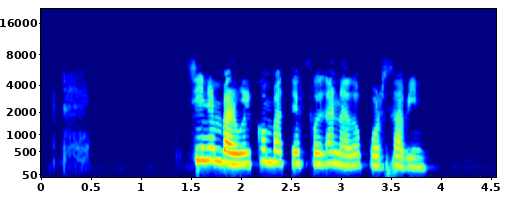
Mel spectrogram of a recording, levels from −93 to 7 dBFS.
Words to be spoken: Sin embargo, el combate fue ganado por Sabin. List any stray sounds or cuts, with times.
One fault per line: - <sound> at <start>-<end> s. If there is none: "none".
none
